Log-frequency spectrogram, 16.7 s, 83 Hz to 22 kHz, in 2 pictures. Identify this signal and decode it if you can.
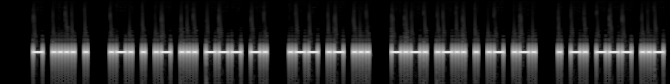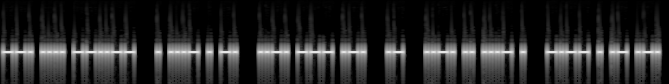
Morse code, heard as a keyed tone, about 32 wpm, 700 Hz. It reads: THE REASON WAS CLEAR ENOUGH, EVEN FOR A FIVE YEAR
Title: Sentences from Top 1000 Words - Review Part 2 - 30wpm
